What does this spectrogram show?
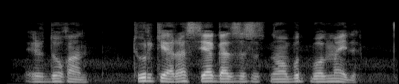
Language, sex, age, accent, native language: Uzbek, male, 18-24, Xorazm, Uzbek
